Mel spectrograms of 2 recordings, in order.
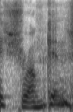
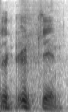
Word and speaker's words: Shuriken: Did you say Shrunken Shannon? – Yeah, what was that? What is that name you said? – Shuriken.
